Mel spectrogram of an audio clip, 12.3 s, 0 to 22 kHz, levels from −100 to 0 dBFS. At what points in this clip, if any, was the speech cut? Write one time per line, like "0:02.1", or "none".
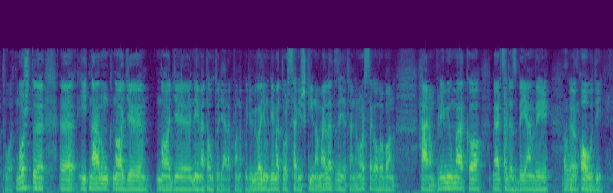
none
